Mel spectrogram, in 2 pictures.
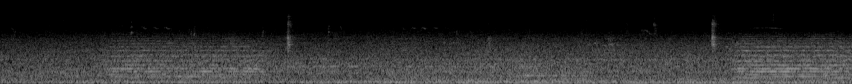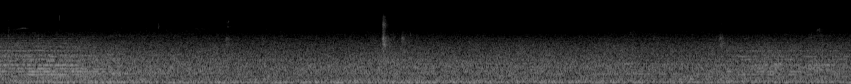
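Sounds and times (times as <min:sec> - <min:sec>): train wheels rumbling on rail: 0:00.0 - 0:17.0
distant locomotive horn: 0:00.8 - 0:03.7, 0:05.1 - 0:05.9, 0:07.2 - 0:10.0, 0:14.4 - 0:17.0.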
